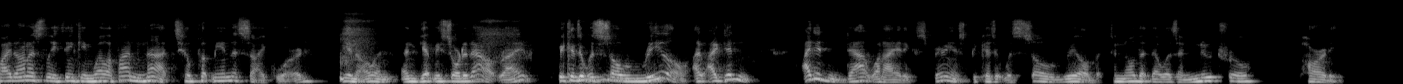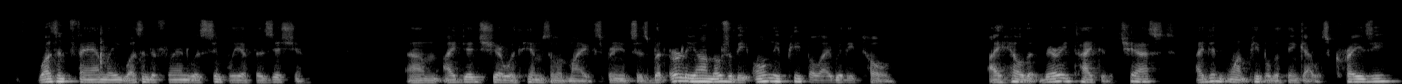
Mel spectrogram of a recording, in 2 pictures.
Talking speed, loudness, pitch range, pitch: 210 wpm, -27 LUFS, 105-145 Hz, 130 Hz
